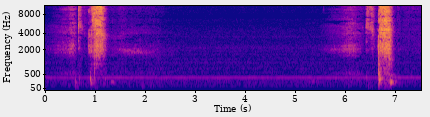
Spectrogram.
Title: Sneezing napkins again (F)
